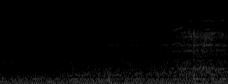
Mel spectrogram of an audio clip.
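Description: Near silence: room tone with a faint low hum, and a brief faint hiss near the end.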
